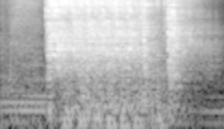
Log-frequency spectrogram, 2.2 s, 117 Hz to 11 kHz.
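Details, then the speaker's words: Yamaha TTR230 after reassembly, cranked on a charger before oil and carburetor went in: short burst of quick, even cranking with a light whir and no grinding, sounding much smoother. "it sounds a lot better, nice and smooth."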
